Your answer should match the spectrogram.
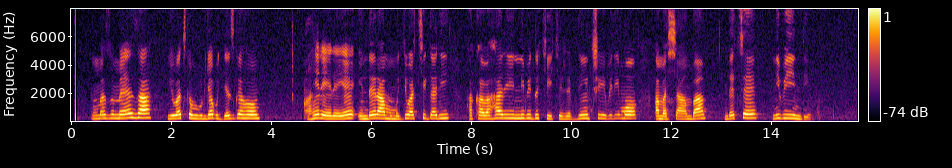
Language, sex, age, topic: Kinyarwanda, female, 18-24, government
